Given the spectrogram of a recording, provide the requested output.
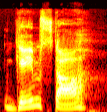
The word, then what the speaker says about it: GameStar: yeah the German magazine gamesta if it's German I have to pronounce it that way right otherwise I can be like arrested or something magazine Gamestar said the leak about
